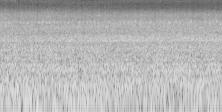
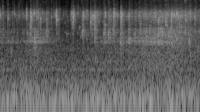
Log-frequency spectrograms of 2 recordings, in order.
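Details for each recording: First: Pontiac Aztek being checked for overheating, engine idling: loud, steady roar of rushing air from the cooling fans on high speed, easing slightly near the end; fans work, overheating cause still unknown. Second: Pontiac Aztek overheating, with the overflow tank filled: hissy, steady splashing gush of coolant, no engine note, from the hose to the heater core snapped off its plastic fitting underneath; coolant leak.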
